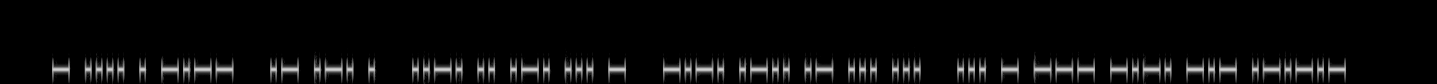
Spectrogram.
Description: Morse code, heard as a keyed tone, about 22 wpm, 700 Hz. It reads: THEY ARE FIRST CLASS STOCK.
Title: Sentences from Top 1000 Words - Review Part 5 - 22wpm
